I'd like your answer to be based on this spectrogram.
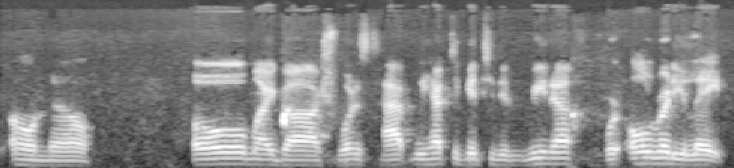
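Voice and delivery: low, soft groaning dread; quiet dismay. Retold or imitated. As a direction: sink into a low, defeated "oh no". Reacting to police pulling them over.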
